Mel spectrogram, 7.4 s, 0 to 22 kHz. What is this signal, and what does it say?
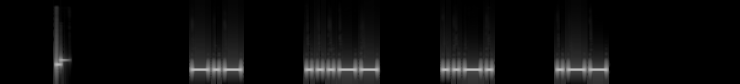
Morse code, heard as a keyed tone, about 23 wpm, spaced as for 10 wpm, 700 Hz. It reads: K3FW
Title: USA Call Signs - 4 Characters - 4x Character Spacing - 22wpm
